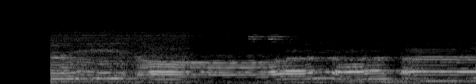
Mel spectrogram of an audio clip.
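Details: Cats fighting: a long, drawn-out moaning yowl begins after a half-second pause. It holds a wavering pitch that dips and rises in slow swells, with rich harmonics and no break for over four seconds.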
